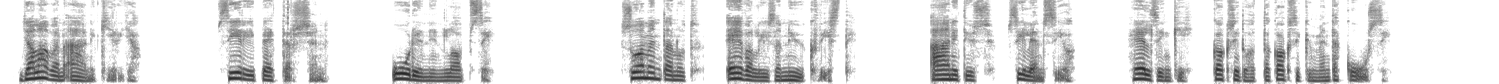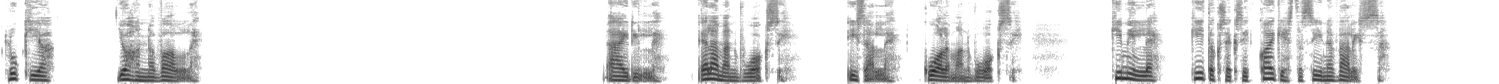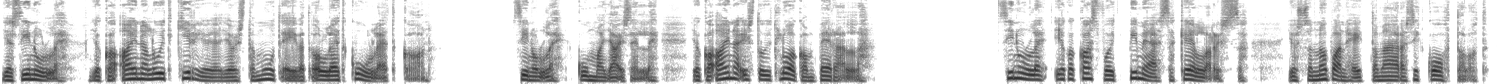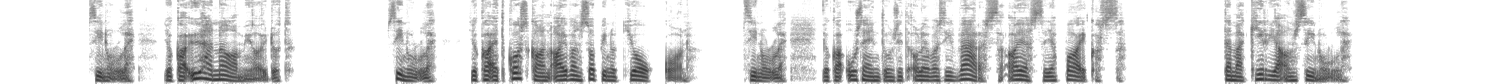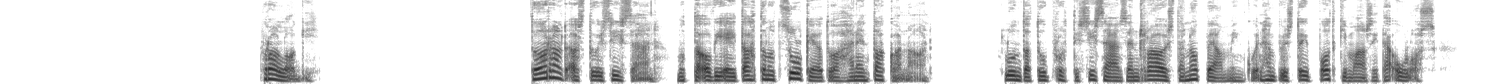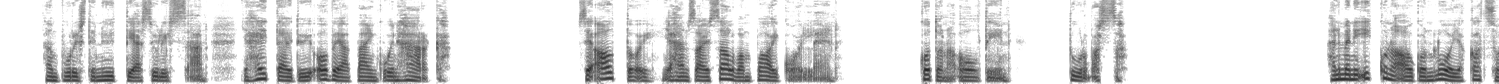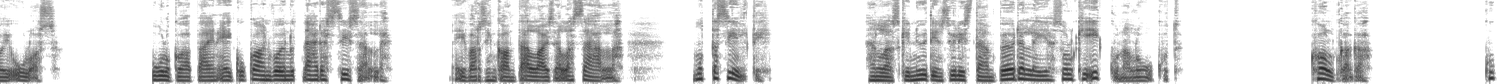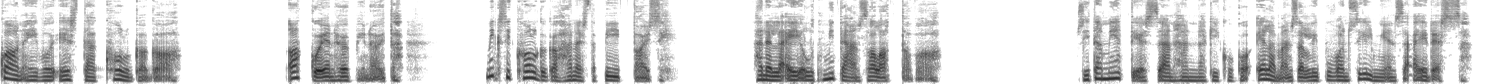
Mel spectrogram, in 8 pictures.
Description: Odininlapsi – Ljudbok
